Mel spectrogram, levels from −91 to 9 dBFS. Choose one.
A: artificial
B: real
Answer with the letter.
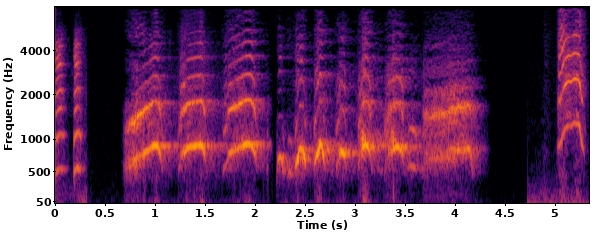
B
